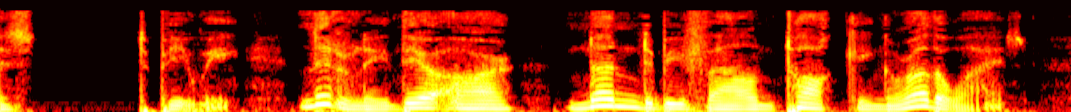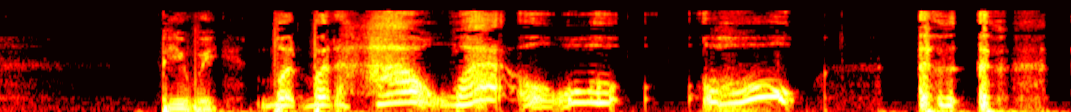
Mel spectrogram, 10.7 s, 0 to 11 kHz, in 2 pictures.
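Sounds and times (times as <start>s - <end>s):
speech: 0.0s - 0.2s, 0.8s - 5.2s, 6.2s - 9.4s, 10.0s - 10.7s
person coughing harsh and raspy: 10.0s - 10.7s.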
